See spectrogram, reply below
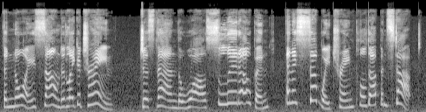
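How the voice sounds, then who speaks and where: A woman's voice: high voice, expressive, slow pace, a bit bright, slight background noise. A woman reading a children's picture book aloud as a story-time reader, playful and often chuckling.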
